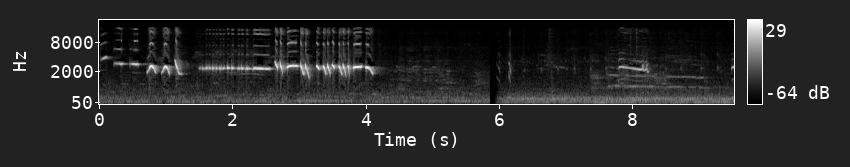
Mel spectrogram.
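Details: Male thick-billed white-eye, a cagebird singing often: a fast burst of high chirping, wavering notes around the upper register for about four seconds, then near silence with one later rising-falling whistle and faint low background hum.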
